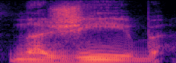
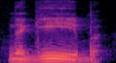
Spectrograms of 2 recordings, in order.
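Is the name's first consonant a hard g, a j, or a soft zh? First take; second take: soft zh; hard g. First: The name begins with a soft French-like zh. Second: The name begins with a hard g sound. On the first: This is how it is said in Lebanon, under French influence. "if you get to Lebanon... heavily influenced by French" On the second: This is how it is said in Cairo. "in Cairo like a G, a hard G"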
